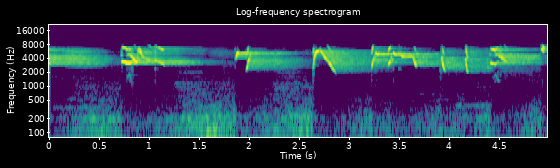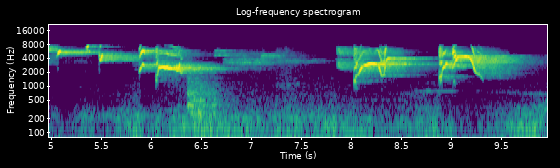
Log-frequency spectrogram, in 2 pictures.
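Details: European goldfinch, young and caged, first singing at six months: lively rambling twitter of high chips, buzzy slurs and falling notes, delivered in repeated bursts over ten seconds.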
